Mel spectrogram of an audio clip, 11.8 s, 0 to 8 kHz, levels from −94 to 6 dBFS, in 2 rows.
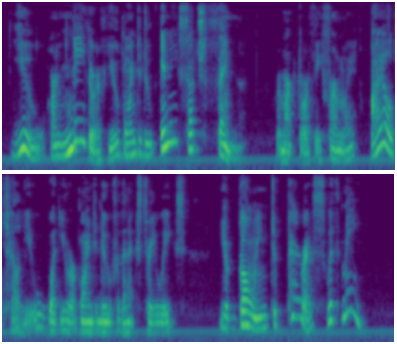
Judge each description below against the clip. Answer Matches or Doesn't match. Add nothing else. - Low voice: Doesn't match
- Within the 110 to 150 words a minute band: Doesn't match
